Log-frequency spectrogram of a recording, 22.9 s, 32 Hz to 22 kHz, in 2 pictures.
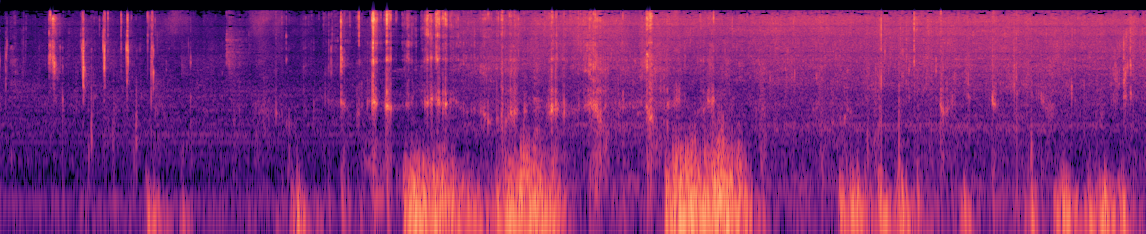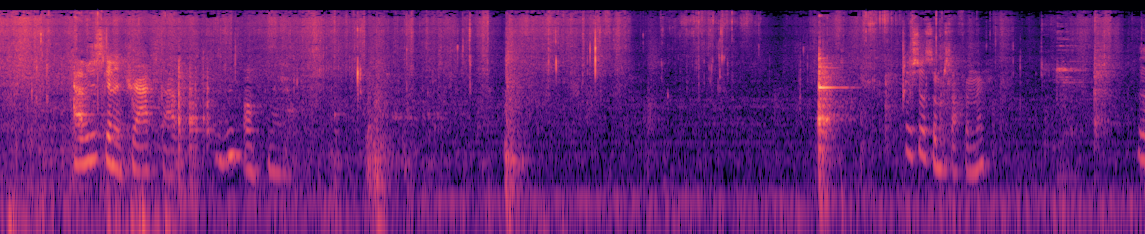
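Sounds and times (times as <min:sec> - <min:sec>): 
soft mouth sounds: 0:00.0 - 0:12.0
crunching and chewing of rolled tortilla chips: 0:00.0 - 0:22.0
speech: 0:12.3 - 0:14.5, 0:20.6 - 0:21.6.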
